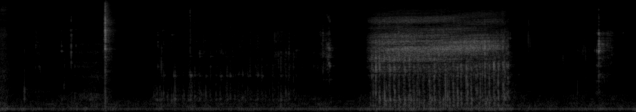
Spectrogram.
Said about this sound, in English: That was the first thing I just did, was take a hit of the bong.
